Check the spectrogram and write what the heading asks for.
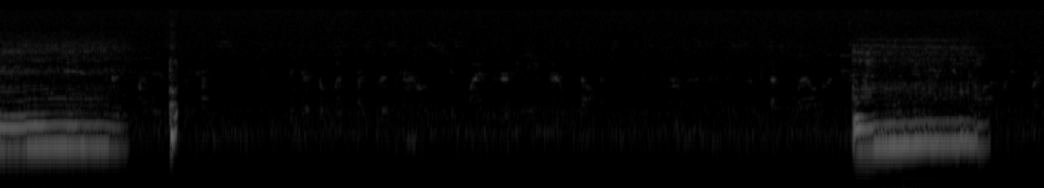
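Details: Female beagle snoring loudly while asleep: two loud, buzzing, low-pitched snores about seven seconds apart, with quiet breathing and a brief click between them; dog snoring.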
